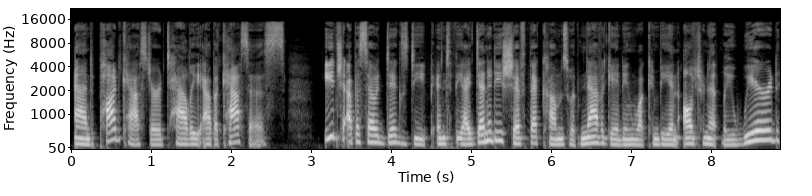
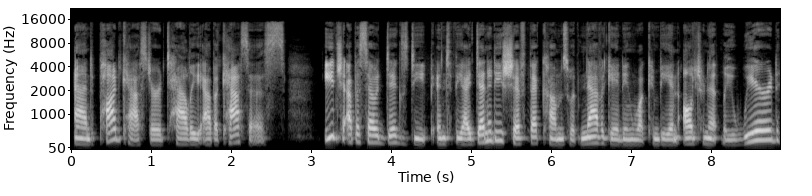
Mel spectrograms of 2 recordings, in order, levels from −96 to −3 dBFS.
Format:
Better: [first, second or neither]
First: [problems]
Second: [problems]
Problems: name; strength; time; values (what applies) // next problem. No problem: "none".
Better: first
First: none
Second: thin; somewhat; fading below 300 Hz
